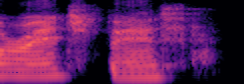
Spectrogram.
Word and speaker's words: Ragebait: Ich habe gerade angedeutet das Thema, und jetzt sag nochmal, wie wird das ausgesprochen? Ragebait, ist das korrekt? – Genau, Ragebait.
